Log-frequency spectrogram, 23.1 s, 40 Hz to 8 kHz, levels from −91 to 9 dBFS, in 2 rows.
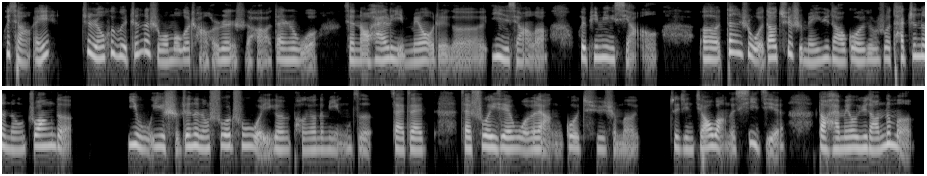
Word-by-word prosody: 会 305 - +1
想： 210 -8 -2
“诶？ 230 +9 +2 0.4
这 340 - +2
人 235 -2 +5
会 295 - +1
不 265 - -2
会 240 - +4
真 295 +7 -2
的 345 - +3
是 205 - -4
我 185 0 -1
某 200 0 -2
个 210 0 -1
场 - - -7
合 - - -8
认 210 +1 -1
识 - - -10
哈？ - - -7
但 210 - -1
是 210 - 0
我 205 - -4 0.3
现 205 -1 -1
脑 - - +2
海 210 +1 +1
里 220 -1 0
没 185 +2 -7
有 205 +1 +2
这 - - -5
个 - - -7
印 250 -4 +3
象 195 -2 -5
了。” - - -7 0.4
会 230 - +5
拼 240 +1 0
命 235 -2 +3
想。 - - -4 0.8
呃， 220 -1 +3
但 335 -2 +5
是 295 - 0
我 215 - +3
倒 235 0 +6
确 275 +6 +1
实 270 - -3
没 190 -2 -3
遇 225 +2 -2
到 200 -3 +1
过， 200 -1 +1
就 - - -3
是 210 - -3
说 225 0 -1
他 225 +3 +1
真 260 +5 +1
的 255 -2 +5
能 190 0 -4
装 230 +1 +3
得 210 -3 -2 0.7
一 255 -1 +4
五 200 -4 -2
一 225 -1 0
十 - - -1
真 230 +1 +3
的 240 - +5
能 205 -1 0
说 230 +2 +2
出 235 0 -3
我 - - +1
一 - - -4
个 190 -1 -1
朋 185 -1 -8
友 190 0 -2
的 190 0 -6
名 190 +3 -9
字， 185 -3 -8 0.2
再 195 -2 +1
再 185 0 0 0.4
再 205 - +4
说 220 +2 +4
一 210 - +5
些 205 -1 +4
我 195 -2 0
们 195 - +1
俩 195 - +2 0.2
过 215 -2 +1
去 200 -1 -8
什 - - -9
么 - - -8 0.4
最 215 - -2
近 195 -1 -5
交 220 - +4
往 220 -3 +2
的 - - -7
细 260 +7 -1
节， 225 +3 -5 0.4
倒 210 - +7
还 195 0 +2
没 200 +1 +1
有 210 0 +4
遇 205 +1 +4
到 190 -1 +2
那 235 +6 +5
么 245 -4 0
210 Hz, 265 characters per minute, -25 LUFS, 195-235 Hz, 0.8 s, 倒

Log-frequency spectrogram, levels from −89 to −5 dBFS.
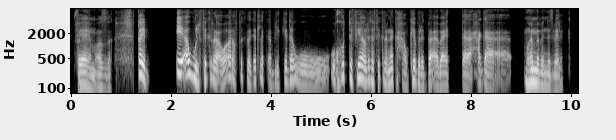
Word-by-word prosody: فاهم 120 -5 +1
قصدك. 100 -3 -7 0.5
طيب - - +6 0.5
إيه 225 -2 +9
أول 195 -9 +5
فكرة 175 +1 0
أو - - +2
أقرب 190 -3 +1
فكرة 135 - -4
جات 150 +4 -6
لك - - -7
قبل 120 -2 -8
كده 150 +7 -2
و 115 -6 -5
وخُضت 190 -1 -2
فيها 180 +2 +3
ولقيتها 150 0 0
فكرة 135 -1 -5
ناجحة 135 -3 -3
وكبرِت 115 -3 -2
بقى 115 - +2
بقت 115 0 -1 0.4
حاجة - - -3 0.4
مهمة 140 0 +5
بالنسبة 110 -4 -4
لك؟ - - -16
130 Hz, 155 wpm, -24 LUFS, 115-155 Hz, 0.5 s, إيه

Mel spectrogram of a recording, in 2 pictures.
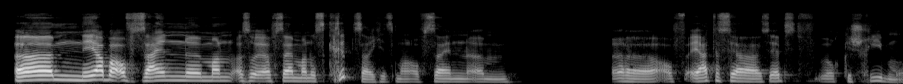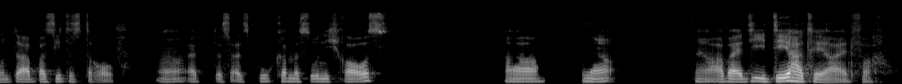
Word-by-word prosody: Ähm, 205 +2 +9
ne, 195 +2 +4
aber 210 -3 +7
auf 185 - +1
seine 185 +1 +1
Man 175 -1 -2
also 155 +1 -5
auf 150 0 -2
seinem 160 0 0
Manuskript, 150 - -6
sage 120 -2 -7
ich - - -24
jetzt 125 0 -17
mal, 125 -1 -12
auf 125 -1 -14
sein, 135 -2 -6
ähm 120 -1 -13 1.0
äh 135 - -11
auf 130 0 -6
er 145 - -1
hat 165 - -5
das 175 - -9
ja 140 -5 -1
selbst 145 +2 -9
f - - -27
auch 130 0 -16
geschrieben 135 -3 -12
und - - -19
da - - -5
basiert 125 +2 -14
das 130 +1 -17
darauf, - - -17 0.4
ja? - - -18
Er - - -16
hat - - -21
das - - -17
als - - -15
Buch 140 0 -19
kam 140 0 -12
das 135 0 -12
so 135 0 -11
nicht 130 -2 -14
raus. - - -6 1.2
Ah, 70 0 -8 0.4
ja. 140 0 -10 0.8
Ja, 70 - -15
aber 125 - -5
die 145 +3 -8
Idee 145 +6 +2
hatte 130 -4 -3
er - - -7
einfach. - - -15
140 Hz, 175 wpm, -20 LUFS, 130-170 Hz, 1.2 s, Ähm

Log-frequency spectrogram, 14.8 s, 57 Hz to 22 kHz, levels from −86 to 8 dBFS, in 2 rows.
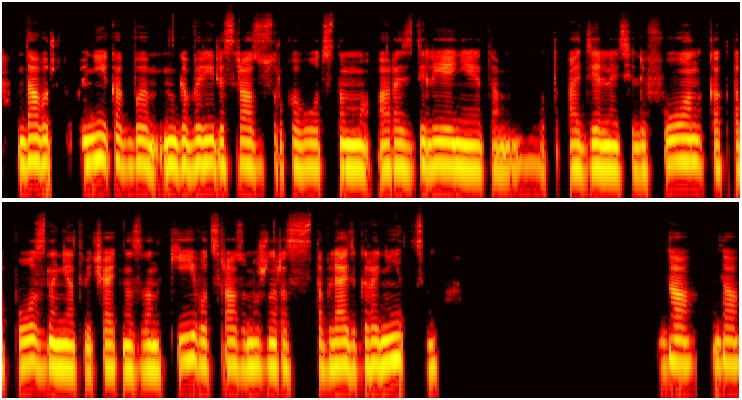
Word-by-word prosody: да, 175 +3 +3
вот, 170 0 +1
чтобы - - -31
они 175 +2 +4
как 165 -2 -3
бы, 165 +2 -1
м, 140 -2 +1 0.2
говорили 160 +1 +2
сразу 150 -1 -3
с 145 - -10
руководством 145 0 0
о 145 +1 0
разделении 150 0 +2
там, 140 +4 -6
вот - - -11 0.2
отдельный 140 0 +2
телефон, 165 +6 -1
как-то 145 -2 -6
поздно 155 -1 +1
не 145 -1 +6
отвечать 140 +1 -2
на 145 -1 +2
звонки, 145 +6 -1
вот 155 -5 -3
сразу 155 -1 -3
нужно 150 0 +1
расставлять 150 0 -1
границы. 155 0 +1 2.2
Да, 165 0 +1 0.2
да. 160 0 -2
150 Hz, 120 wpm, -23 LUFS, 145-160 Hz, 2.2 s, не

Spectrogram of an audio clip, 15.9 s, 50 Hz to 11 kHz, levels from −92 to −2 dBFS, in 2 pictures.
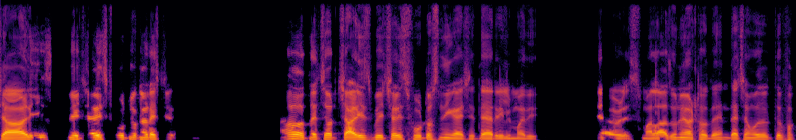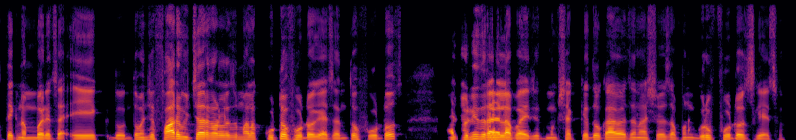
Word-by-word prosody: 40-42 135 +4 +3
photo 140 +1 -1
काढायचे. 125 -2 +1 1.1
हो, 165 -1 +5
त्याच्यावर 135 +1 +1
40-42 135 +3 +3
फोटोज 135 -1 -3
निघायचे 110 -5 -2
त्या 105 0 +2
रीलमध्ये, 100 -3 -6 0.6
त्यावेळेस. 95 0 -4
मला 115 +2 0
अजूनही 125 +3 -1
आठवतंय 120 -2 -2
आणि 130 - -10
त्याच्यामधलं 120 +2 -2
ते 145 - -1
फक्त 135 - -10
एक 140 - -2
नंबर 120 -1 0
यायचा 105 - -2 0.2
1 110 0 -1
2, 105 -1 -4
तो 140 - -4
म्हणजे 140 +3 -3
फार 165 - +10
विचार 160 +1 +4
करावा 150 -1 +3
लागायचा 150 0 -3
मला 150 +1 0
कुठं 150 +4 +2
फोटो 130 -1 +1
घ्यायचा 110 -2 -1
आणि 110 +1 -7
तो 140 - -1
फोटो 110 -1 0 0.6
आठवणीत 150 +4 -1
राहायला 135 -4 +7
पाहिजे. 105 -4 0
मग 120 +1 -9
शक्यतो 130 +4 -4
काय 135 0 +4
व्हायचं 130 -1 +1
ना, 125 - -5
अशा 125 +1 -7
वेळेस 125 0 -6
आपण 130 0 -7
ग्रुप 135 0 -1
फोटोज 120 -3 -2
घ्यायचो. 90 - -7
130 Hz, 190 wpm, -23 LUFS, 115-140 Hz, 1.1 s, फार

